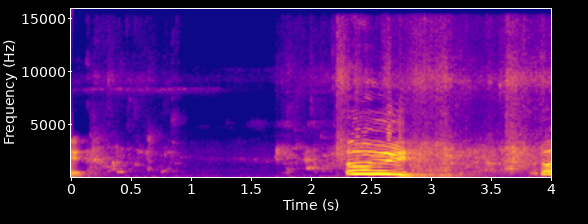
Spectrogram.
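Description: Water splashing and washing across a flooded concrete floor, starting about two seconds in. Over it a voice gives one loud cry that falls in pitch, and a few words come at the very start.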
